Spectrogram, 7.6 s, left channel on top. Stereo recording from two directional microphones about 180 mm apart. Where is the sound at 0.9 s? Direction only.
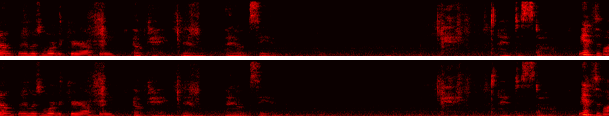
25° right (ahead or behind).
